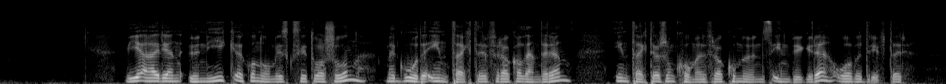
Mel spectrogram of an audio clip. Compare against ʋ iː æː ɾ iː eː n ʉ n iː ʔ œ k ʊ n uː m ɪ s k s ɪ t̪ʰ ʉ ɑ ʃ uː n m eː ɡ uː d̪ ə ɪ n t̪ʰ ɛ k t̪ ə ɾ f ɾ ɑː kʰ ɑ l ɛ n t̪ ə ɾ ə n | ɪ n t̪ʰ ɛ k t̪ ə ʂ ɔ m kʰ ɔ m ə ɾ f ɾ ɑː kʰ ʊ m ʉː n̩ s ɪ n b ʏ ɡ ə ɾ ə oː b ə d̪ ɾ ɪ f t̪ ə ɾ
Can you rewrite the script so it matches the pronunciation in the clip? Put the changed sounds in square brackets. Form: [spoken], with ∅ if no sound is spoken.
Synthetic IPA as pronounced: ʋ iː æː ɾ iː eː n ʉ n iː [k] œ k ʊ n uː m ɪ s k s ɪ [t̪] ʉ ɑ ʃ uː n m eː ɡ uː d̪ ə ɪ n t̪ʰ ɛ k t̪ ə ɾ f ɾ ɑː kʰ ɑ l ɛ n [d̪] ə ɾ ə n | ɪ n t̪ʰ ɛ k t̪ ə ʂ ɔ m kʰ ɔ m ə ɾ f ɾ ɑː kʰ ʊ m ʉː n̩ s ɪ n b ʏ ɡ ə ɾ ə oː b ə d̪ ɾ ɪ f t̪ ə ɾ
